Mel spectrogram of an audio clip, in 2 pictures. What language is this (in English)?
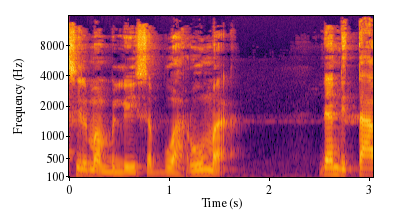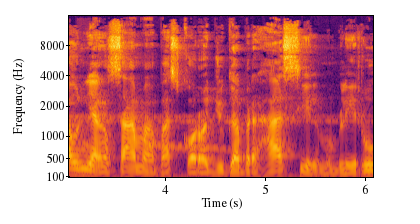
Indonesian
